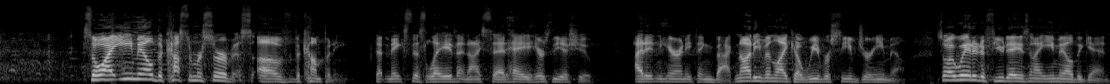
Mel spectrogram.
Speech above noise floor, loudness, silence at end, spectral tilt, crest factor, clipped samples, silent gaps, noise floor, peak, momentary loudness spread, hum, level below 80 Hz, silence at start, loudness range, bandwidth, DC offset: 25 dB; -25 LUFS; 0.05 s; -3.5 dB/octave; 24 dB; under 0.1%; none; -52 dBFS; -4 dBFS; 15 LU; none; -76 dBFS; 0 s; 7 LU; 17.5 kHz; under 0.1%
